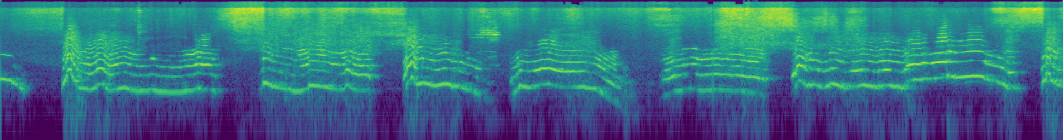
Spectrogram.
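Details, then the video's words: Siberian Husky Mila complains loudly while being bathed and groomed: a string of about eight drawn-out, bending howl-moans, each roughly a second long and separated by brief gaps, with wavering pitch and bright overtones. "Talking Husky FURNADO Bath and Blowout"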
